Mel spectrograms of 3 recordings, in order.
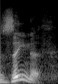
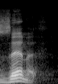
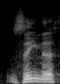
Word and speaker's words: zenith: ever rise or set they're always up the Zenith here are some points that should be pronounced Zenith and the this is an Arabic term like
